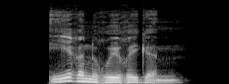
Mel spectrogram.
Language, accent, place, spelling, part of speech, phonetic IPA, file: German, Germany, Berlin, ehrenrührigem, adjective, [ˈeːʁənˌʁyːʁɪɡəm], De-ehrenrührigem.ogg
- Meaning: strong dative masculine/neuter singular of ehrenrührig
